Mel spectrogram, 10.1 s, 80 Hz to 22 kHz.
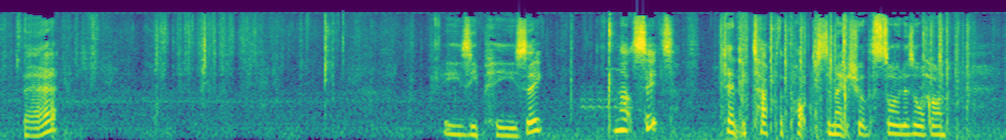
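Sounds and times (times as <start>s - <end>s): fingers rustling potting mix: 0.0s - 10.0s.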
